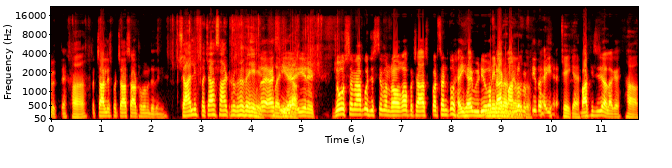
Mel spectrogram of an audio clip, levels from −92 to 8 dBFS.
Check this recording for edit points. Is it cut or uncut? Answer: uncut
